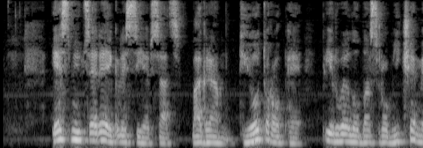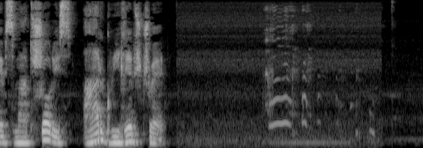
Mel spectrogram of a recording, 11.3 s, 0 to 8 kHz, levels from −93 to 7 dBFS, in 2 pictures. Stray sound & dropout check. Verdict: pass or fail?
fail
